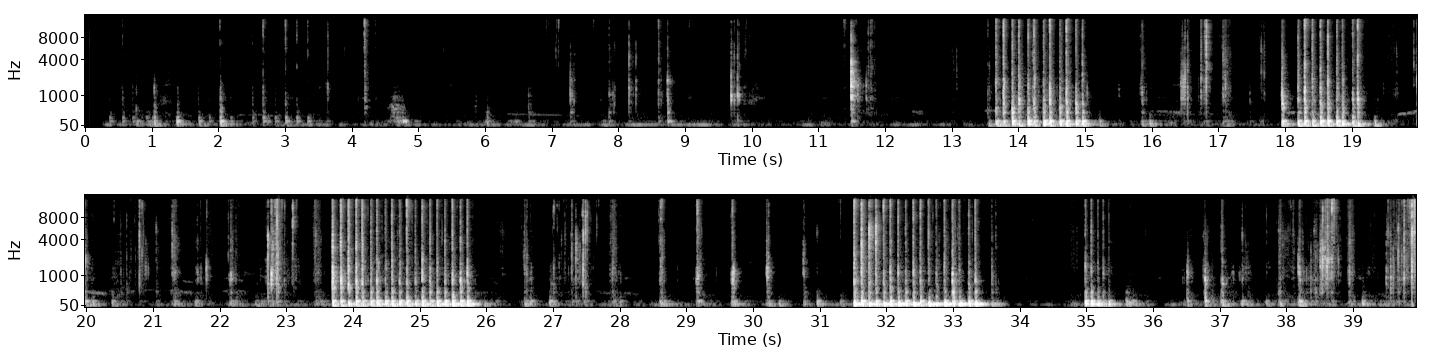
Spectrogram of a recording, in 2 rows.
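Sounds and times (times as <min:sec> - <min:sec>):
slime squished by hand: 0:12.9 - 0:33.8, 0:36.6 - 0:39.9.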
